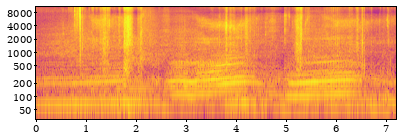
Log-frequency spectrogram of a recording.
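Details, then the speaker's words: BMW E46 on the move with solid engine and transmission mounts, a steady whine climbing in pitch on each acceleration; owner suspects drivetrain or transmission, noticed over the past two months, cause unconfirmed; car drives fine. "it drives fine but that Triggs that transmission drive lime whine"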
